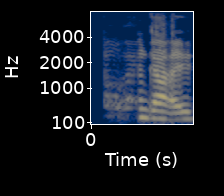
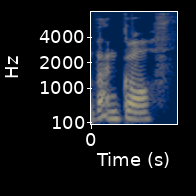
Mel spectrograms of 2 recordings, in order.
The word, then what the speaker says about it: Van Gogh: Oh, Van Gogh, for sure, or Van Gogh, as we say in Van Gogh, England. as we say in Europe, yes. And we say it right because he was Dutch, right?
